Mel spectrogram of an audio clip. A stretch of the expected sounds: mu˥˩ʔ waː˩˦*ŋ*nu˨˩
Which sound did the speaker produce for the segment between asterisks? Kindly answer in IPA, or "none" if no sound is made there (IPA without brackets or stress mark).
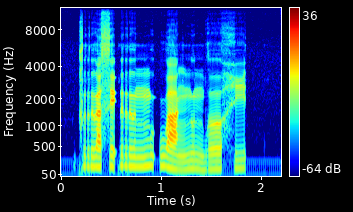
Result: ŋ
